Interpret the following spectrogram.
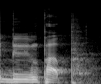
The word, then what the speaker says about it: bibimbap: I would say bibimbap.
